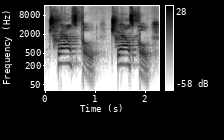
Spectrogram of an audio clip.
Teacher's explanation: T R is a ch sound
